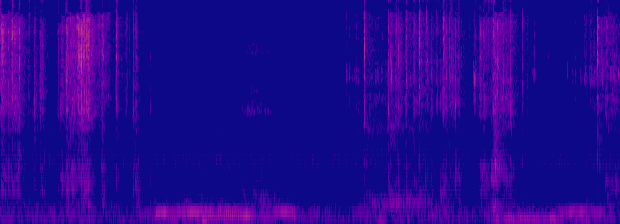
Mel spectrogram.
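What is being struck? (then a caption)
Bar of soap scraped with a knife. A black craft knife scrapes and carves crunchy flakes from the face of a dry, solid rectangular teal and white striped bar soap held in hand. Bursts of bright, crisp scraping and crunching alternate with quieter pauses, with faint low hum underneath.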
